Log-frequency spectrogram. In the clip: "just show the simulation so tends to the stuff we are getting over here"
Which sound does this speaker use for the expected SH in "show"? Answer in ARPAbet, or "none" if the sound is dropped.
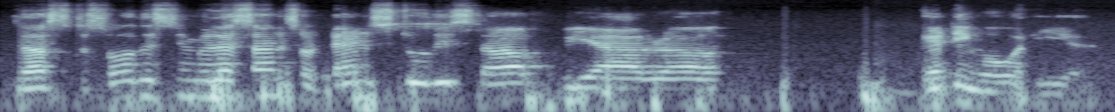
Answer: S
